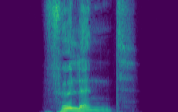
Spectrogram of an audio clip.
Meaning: present participle of füllen
- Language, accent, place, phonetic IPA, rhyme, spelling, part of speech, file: German, Germany, Berlin, [ˈfʏlənt], -ʏlənt, füllend, verb, De-füllend.ogg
